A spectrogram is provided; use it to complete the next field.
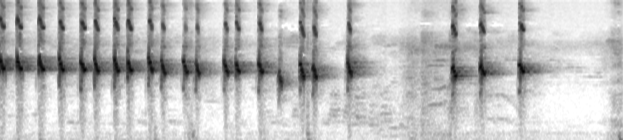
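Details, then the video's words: Yellow-vented bulbul, locally called trucukan or cerukcuk, giving a rapid series of short, bright chirping notes, about fourteen in the first three seconds, then a pause and three more clipped notes; a faint thump at the end. "Suara Burung Trucukan"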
